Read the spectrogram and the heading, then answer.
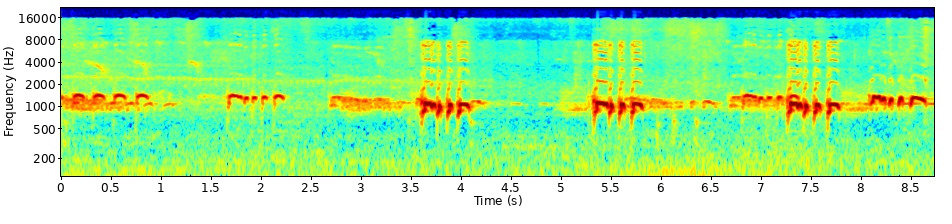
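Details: Local zebra dove (perkutut lokal), singing actively with a big 'kung' voice. Played as a lure to prompt other zebra doves to sing. Soft cooing phrases build into loud stuttering trills, about four bursts across the clip.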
